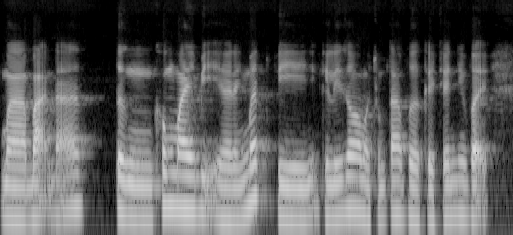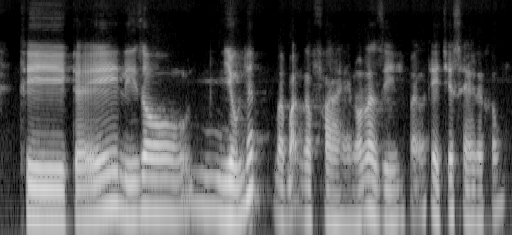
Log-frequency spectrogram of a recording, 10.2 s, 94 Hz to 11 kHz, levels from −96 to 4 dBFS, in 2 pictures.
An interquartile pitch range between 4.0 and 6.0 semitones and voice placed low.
No: average, 3.1 semitones; low, 130 Hz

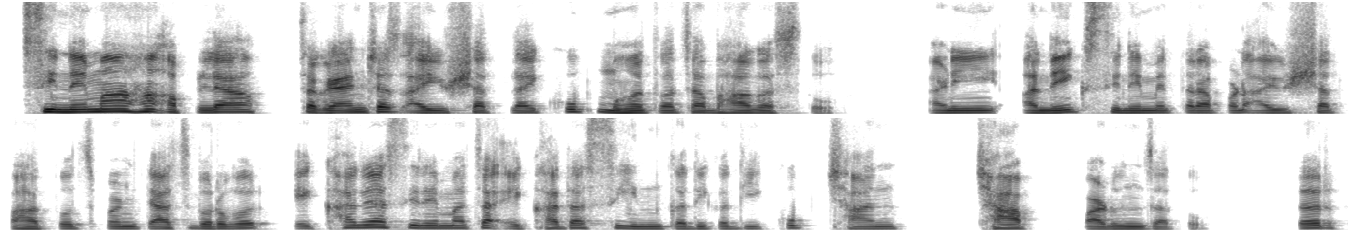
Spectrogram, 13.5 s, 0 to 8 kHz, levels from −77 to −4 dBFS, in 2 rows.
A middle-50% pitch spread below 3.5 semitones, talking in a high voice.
No: average, 3.0 semitones; medium, 145 Hz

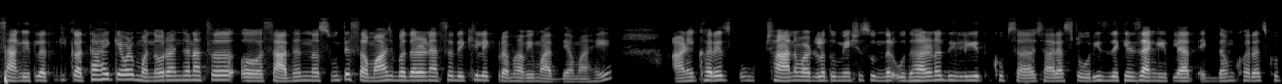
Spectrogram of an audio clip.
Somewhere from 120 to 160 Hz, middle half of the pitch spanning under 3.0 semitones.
No: medium, 185 Hz; narrow, 2.6 semitones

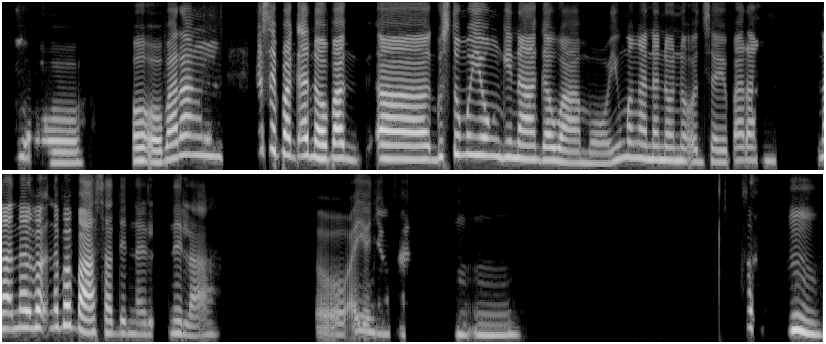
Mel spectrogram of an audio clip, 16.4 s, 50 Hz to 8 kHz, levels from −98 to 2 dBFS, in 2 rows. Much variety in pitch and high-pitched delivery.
Yes: wide, 5.7 semitones; high, 230 Hz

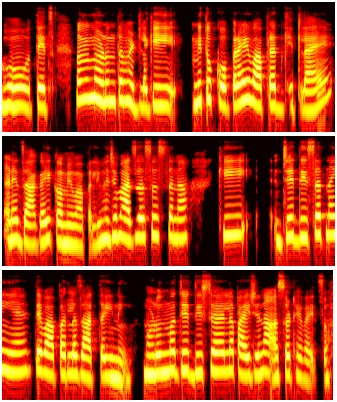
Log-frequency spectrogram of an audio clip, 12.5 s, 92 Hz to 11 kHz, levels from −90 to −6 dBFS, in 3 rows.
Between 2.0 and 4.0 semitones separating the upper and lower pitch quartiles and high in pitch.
Yes: average, 3.1 semitones; very high, 250 Hz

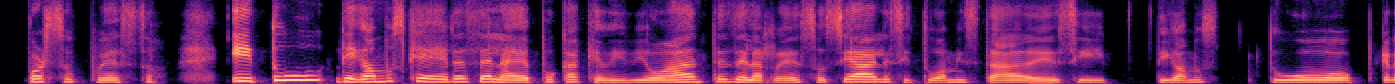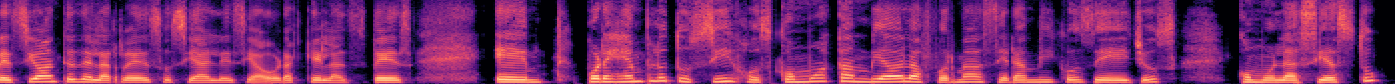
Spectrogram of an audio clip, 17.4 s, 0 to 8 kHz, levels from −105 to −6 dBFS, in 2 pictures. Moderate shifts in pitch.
Yes: average, 4.4 semitones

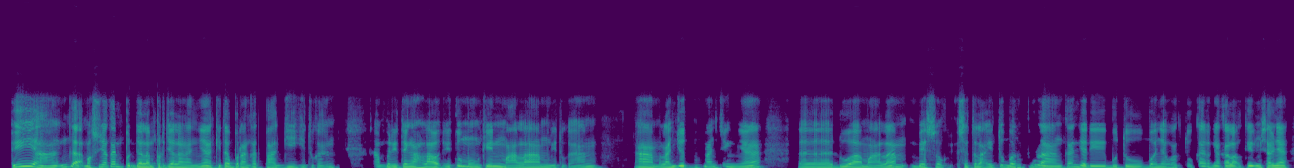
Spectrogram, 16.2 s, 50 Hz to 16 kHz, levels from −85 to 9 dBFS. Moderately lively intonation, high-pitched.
No: average, 3.5 semitones; low, 120 Hz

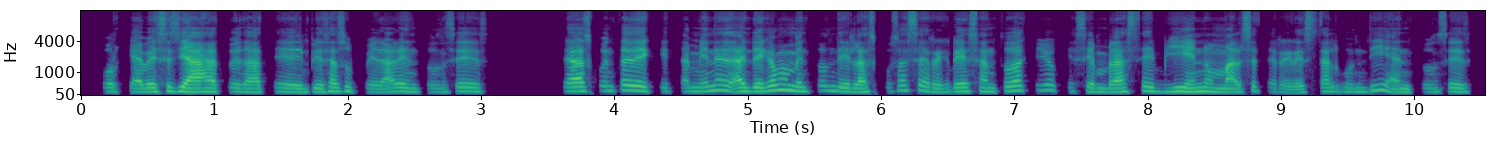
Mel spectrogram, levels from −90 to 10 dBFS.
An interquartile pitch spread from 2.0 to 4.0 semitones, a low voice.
No: average, 2.8 semitones; medium, 170 Hz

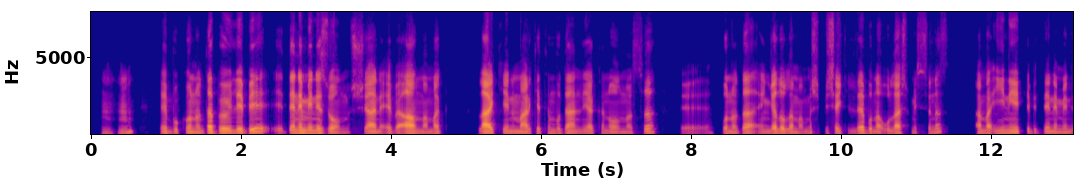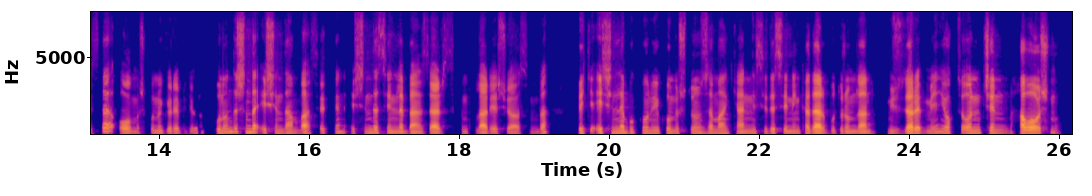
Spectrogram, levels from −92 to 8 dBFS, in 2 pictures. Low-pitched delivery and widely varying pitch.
Yes: low, 125 Hz; wide, 5.9 semitones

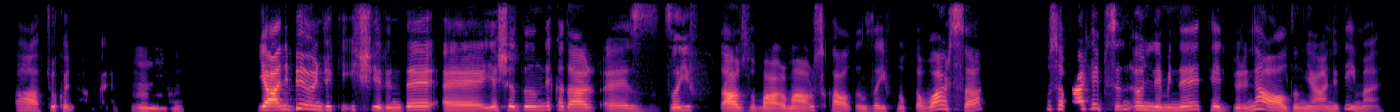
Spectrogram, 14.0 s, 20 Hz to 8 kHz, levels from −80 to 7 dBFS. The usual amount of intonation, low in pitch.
No: average, 5.0 semitones; high, 205 Hz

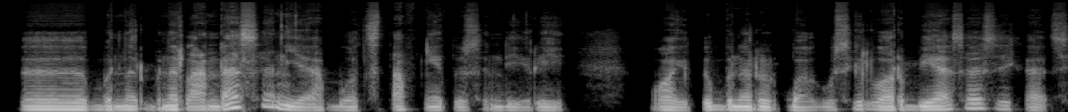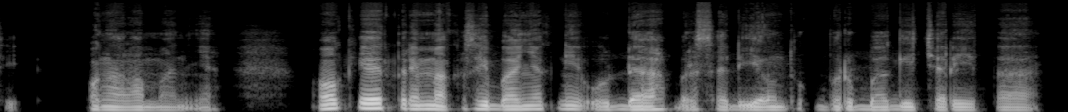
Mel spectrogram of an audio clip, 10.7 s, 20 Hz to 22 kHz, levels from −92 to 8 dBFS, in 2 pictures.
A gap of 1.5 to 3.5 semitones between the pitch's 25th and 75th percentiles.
Yes: narrow, 2.4 semitones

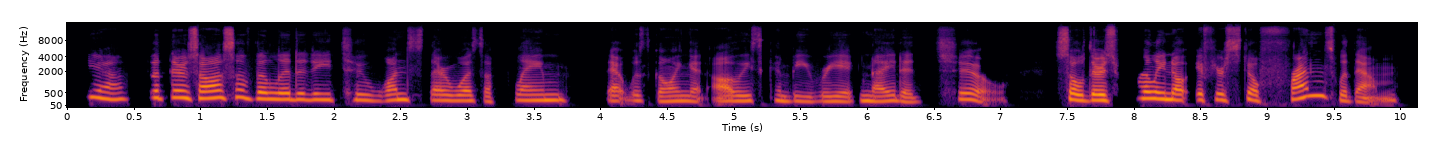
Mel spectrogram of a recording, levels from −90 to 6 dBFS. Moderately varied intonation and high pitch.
Yes: average, 4.7 semitones; high, 215 Hz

